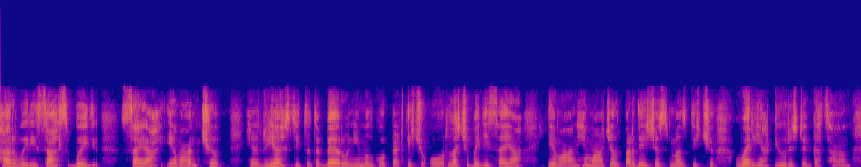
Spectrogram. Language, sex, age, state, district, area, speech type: Kashmiri, male, 30-45, Jammu and Kashmir, Baramulla, urban, spontaneous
